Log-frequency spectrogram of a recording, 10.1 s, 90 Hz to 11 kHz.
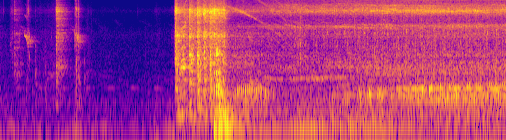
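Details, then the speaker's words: Mitsubishi Colt T120SS after refitting the throttle body, high idle blamed on a worn air valve: a few clicks, fires, flares briefly, settles to steady even idle without hunting; idle rpm now stable, normal. "seperti ini sobat ya Jadi sekarang rpm nya sudah stabil"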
